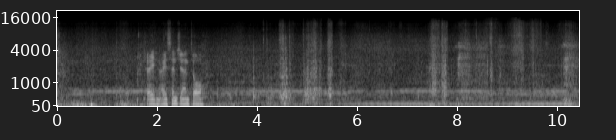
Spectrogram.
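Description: Thin sheet metal crinkles and scrapes as a hand presses it into place.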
